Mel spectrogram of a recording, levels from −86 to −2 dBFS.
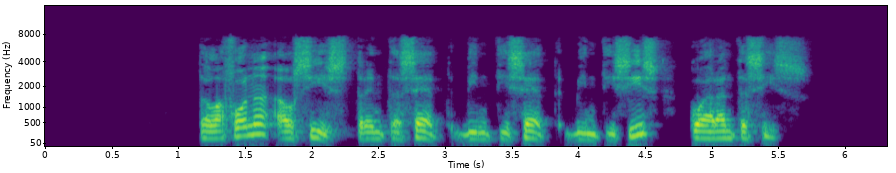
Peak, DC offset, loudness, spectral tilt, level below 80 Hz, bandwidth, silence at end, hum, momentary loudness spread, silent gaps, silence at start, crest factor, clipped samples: -2 dBFS; under 0.1%; -19 LUFS; -4.5 dB/octave; -62 dBFS; 8 kHz; 0.6 s; none; 9 LU; 4.74-4.84 s; 1.15 s; 18 dB; under 0.1%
